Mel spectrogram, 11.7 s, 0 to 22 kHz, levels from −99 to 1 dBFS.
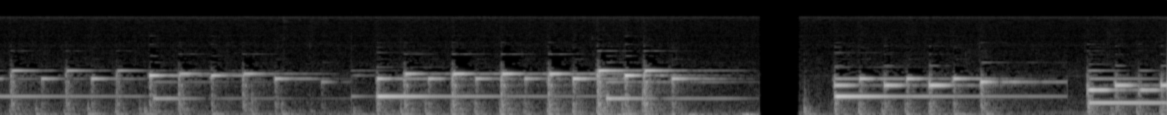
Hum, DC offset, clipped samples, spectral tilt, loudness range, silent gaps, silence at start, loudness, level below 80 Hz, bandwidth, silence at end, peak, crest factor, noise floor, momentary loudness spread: none; under 0.1%; under 0.1%; -6 dB/octave; 5 LU; 7.61-7.98 s; 0 s; -30 LUFS; -54 dBFS; 12.5 kHz; 0 s; -14 dBFS; 18 dB; -53 dBFS; 16 LU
